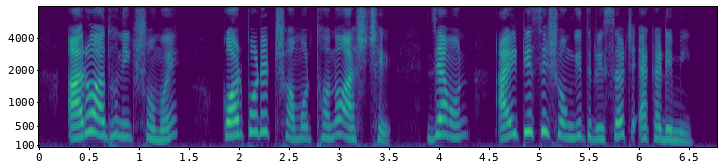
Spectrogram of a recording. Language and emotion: Bengali, neutral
